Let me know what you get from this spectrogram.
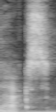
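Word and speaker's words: X Æ A-12: this name and then Grimes responded it's just ex like the letter X yeah but then the AI is X ash 8 she says it's X like the letter X then a I like how you say the letter a and I so they're saying that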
